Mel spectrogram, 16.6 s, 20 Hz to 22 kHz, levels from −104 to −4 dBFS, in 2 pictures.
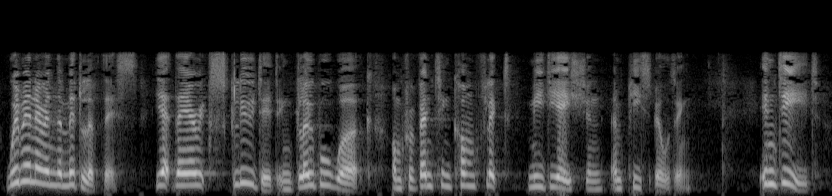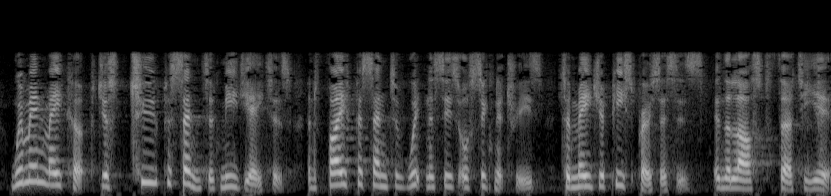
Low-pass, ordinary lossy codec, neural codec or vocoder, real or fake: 7.2 kHz; none; none; real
